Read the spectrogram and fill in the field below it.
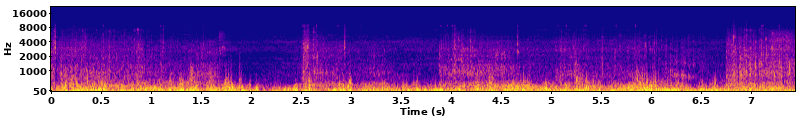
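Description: A bicycle chain and frame clatter over bumps.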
